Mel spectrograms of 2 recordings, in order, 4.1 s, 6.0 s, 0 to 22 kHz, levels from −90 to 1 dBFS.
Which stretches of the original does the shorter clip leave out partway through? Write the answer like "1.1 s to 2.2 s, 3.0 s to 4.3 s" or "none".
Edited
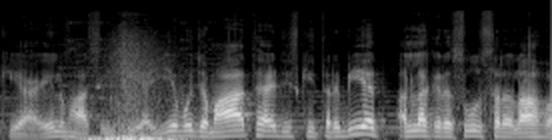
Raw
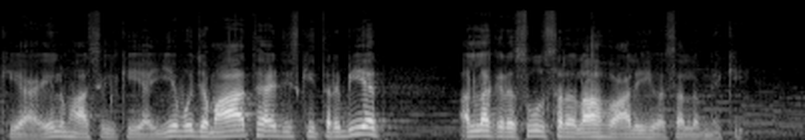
2.9 s to 3.4 s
